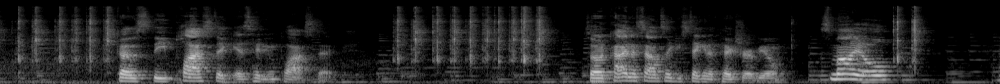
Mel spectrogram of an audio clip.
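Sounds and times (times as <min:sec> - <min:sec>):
puppet eye mechanism clicking: 0:00.0 - 0:01.2, 0:03.9 - 0:05.6, 0:08.9 - 0:09.4.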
